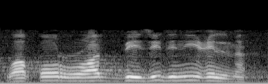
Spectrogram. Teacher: اللام تضغم في الراء · Term: إضغام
